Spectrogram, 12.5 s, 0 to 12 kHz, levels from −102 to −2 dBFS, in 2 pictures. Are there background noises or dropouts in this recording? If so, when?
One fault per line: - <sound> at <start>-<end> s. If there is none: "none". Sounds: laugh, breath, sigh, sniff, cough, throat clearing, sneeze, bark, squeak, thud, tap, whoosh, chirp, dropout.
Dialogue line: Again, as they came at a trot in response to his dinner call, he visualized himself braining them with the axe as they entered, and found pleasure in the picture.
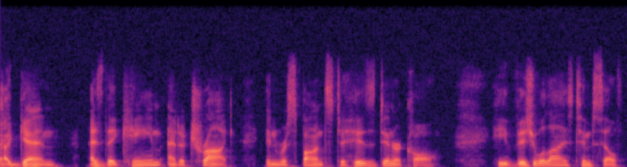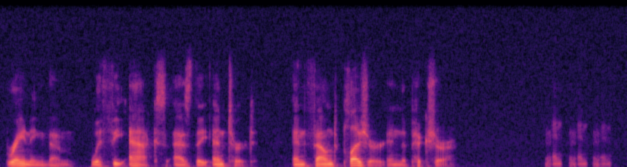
- laugh at 11.7-12.4 s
